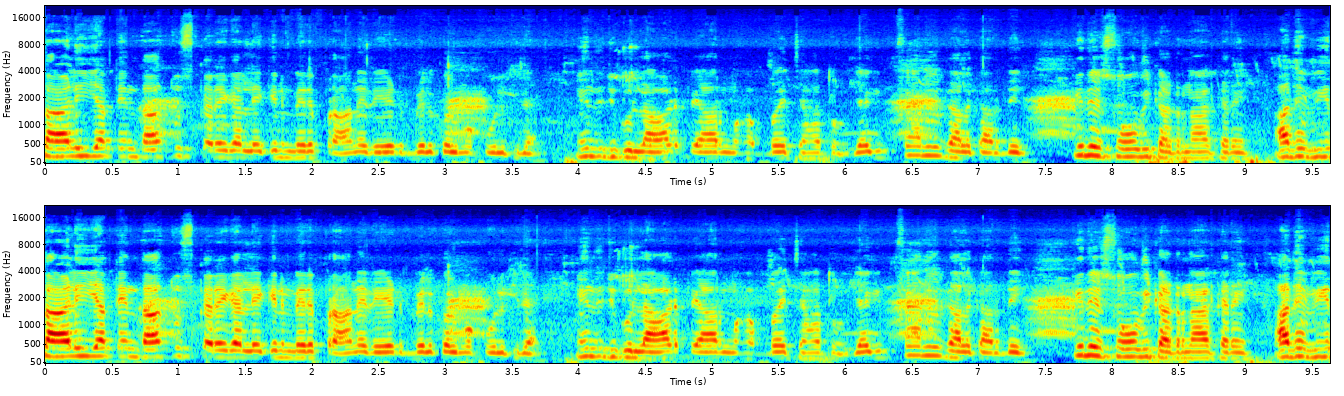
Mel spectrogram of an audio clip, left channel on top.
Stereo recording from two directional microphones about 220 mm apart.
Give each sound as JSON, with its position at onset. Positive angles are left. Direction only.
{"t": 0.0, "sound": "a man's voice", "side_deg": 10}
{"t": 3.1, "sound": "a man's voice", "side_deg": -25}
{"t": 4.0, "sound": "a man's voice", "side_deg": 5}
